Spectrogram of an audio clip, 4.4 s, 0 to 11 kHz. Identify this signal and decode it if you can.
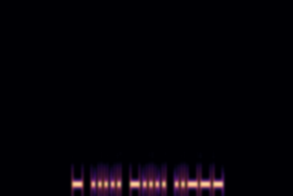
Morse code, heard as a keyed tone, about 25 wpm, 700 Hz. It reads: T562
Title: Numbers - Contest Style - 4-Digit 25wpm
